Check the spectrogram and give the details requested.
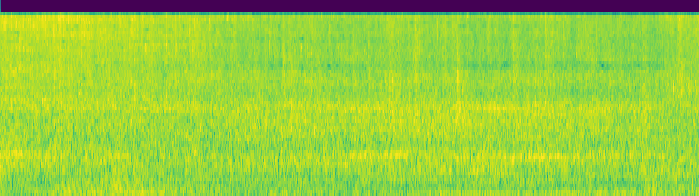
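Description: Heavy rain and flowing floodwater make a steady, dense rushing noise, with a low steady hum underneath.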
